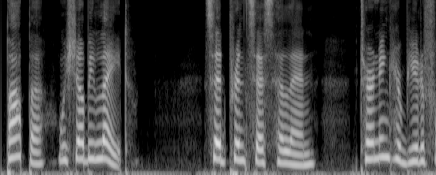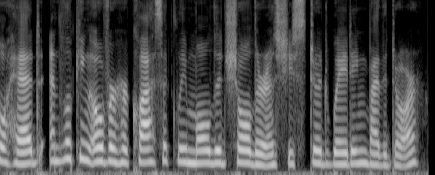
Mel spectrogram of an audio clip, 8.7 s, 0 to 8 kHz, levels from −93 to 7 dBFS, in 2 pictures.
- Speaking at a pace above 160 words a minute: Yes, average, 180 wpm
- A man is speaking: No, female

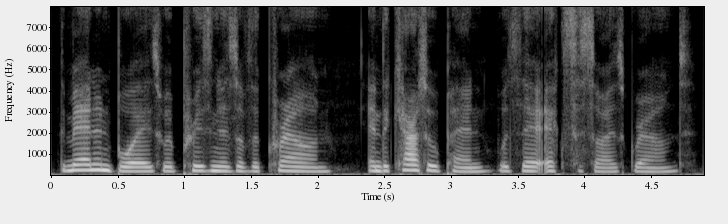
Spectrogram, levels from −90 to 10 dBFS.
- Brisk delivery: Yes, fast, 210 wpm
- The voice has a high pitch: Yes, high, 210 Hz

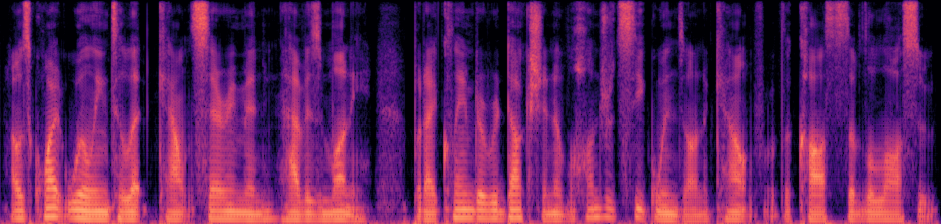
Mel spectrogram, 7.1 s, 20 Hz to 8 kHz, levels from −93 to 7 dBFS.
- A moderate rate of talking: No, fast, 240 wpm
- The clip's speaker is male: Yes, male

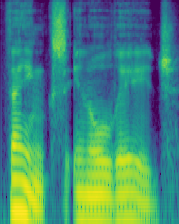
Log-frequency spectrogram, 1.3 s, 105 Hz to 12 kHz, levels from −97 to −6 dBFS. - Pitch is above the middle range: No, low, 100 Hz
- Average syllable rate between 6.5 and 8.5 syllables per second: No, 3.8 syllables/s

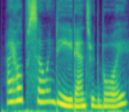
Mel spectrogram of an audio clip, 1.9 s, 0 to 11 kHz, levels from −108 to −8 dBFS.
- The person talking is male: No, female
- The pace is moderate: No, fast, 215 wpm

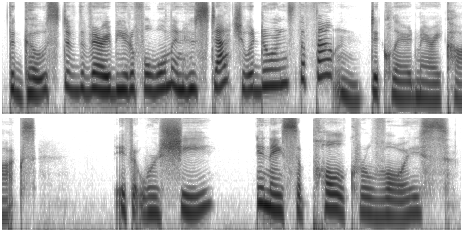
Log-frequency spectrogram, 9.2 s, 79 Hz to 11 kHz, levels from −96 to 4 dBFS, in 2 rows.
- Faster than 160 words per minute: No, average, 150 wpm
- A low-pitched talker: No, high, 210 Hz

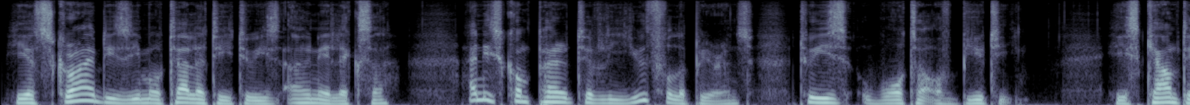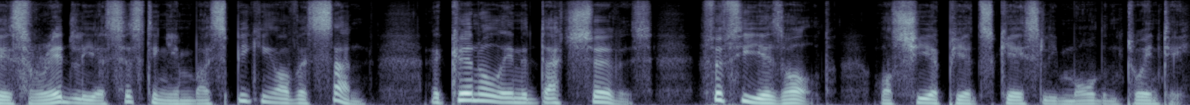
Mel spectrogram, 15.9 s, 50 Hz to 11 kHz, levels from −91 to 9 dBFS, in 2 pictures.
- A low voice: Yes, low, 120 Hz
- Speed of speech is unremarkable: Yes, average, 165 wpm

